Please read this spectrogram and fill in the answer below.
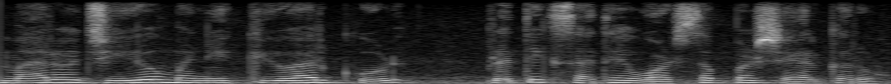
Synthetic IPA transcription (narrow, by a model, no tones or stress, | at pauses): maɾod͡ʒijomənikjuaɾkoɽ | pɾət̪iksat̪ʰeʋɔʈsəpːəɾʃeəɾkəɾo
